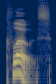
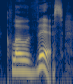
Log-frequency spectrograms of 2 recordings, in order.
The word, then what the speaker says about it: clothes: A lot of learners say every sound clearly, clo-this, but native speakers often blend it into something closer to clothes.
